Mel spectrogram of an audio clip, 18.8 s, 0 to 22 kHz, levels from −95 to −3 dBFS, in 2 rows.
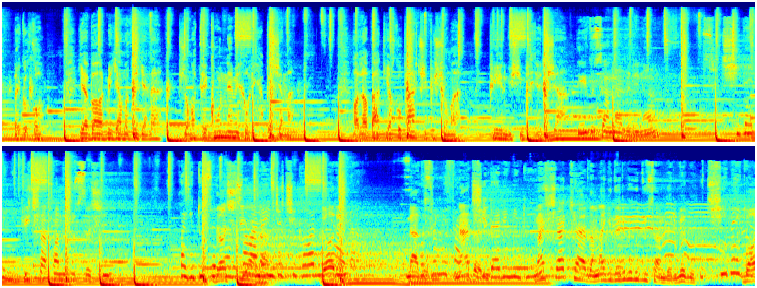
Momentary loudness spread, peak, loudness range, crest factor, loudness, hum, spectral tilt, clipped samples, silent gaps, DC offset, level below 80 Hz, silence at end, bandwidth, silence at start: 5 LU; 0 dBFS; 2 LU; 14 dB; -16 LUFS; none; -5 dB/octave; under 0.1%; none; under 0.1%; -20 dBFS; 0 s; 19 kHz; 0 s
